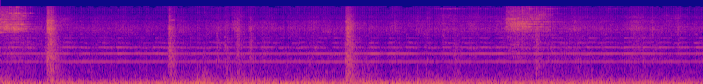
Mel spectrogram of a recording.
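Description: A freight train of flatcars loaded with track-maintenance machines rolling past: a loud, steady low rumble with a few sharp clicks of wheels over rail joints and a faint steady high whine.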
